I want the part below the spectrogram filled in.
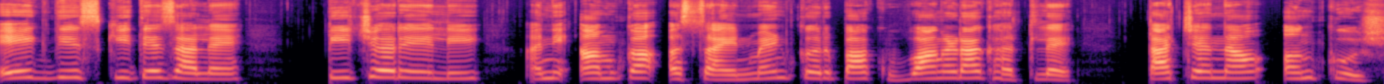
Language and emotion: Goan Konkani, neutral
